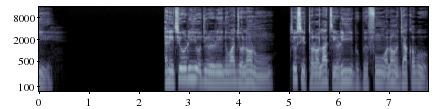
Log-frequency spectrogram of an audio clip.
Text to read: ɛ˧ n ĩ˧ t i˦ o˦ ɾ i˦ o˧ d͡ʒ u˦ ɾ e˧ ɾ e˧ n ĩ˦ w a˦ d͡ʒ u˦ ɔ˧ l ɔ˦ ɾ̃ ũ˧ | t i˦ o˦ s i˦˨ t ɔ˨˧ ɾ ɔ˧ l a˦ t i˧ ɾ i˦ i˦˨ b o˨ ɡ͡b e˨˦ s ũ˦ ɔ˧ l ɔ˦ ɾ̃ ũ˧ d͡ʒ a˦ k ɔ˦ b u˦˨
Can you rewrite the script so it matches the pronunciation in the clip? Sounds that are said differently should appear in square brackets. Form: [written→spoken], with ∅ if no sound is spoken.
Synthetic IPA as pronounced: ɛ˧ n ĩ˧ t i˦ o˦ ɾ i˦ o˧ d͡ʒ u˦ ɾ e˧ ɾ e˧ n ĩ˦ w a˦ d͡ʒ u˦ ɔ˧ l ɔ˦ ɾ̃ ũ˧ | t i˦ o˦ s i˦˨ t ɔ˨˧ ɾ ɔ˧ l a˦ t i˧ ɾ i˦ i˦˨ b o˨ ɡ͡b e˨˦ [s→f] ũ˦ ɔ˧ l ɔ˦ ɾ̃ ũ˧ d͡ʒ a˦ k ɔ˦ b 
